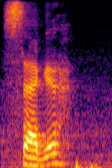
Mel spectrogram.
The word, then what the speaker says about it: Saeger: satisfação hoje aqui Vanessa Seger. Tá vendo que o escritinho é diferente, mas a pronúncia é essa.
